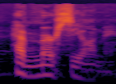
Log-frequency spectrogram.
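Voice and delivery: very soft, low prayer; hushed plea. Retold or imitated. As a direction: drop right down and plead quietly. Voicing the beggar's plea for mercy.

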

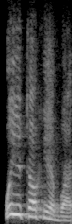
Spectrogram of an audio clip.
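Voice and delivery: husband protesting his own laundry duty, indignant. Retold or imitated. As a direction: bristle at the idea of doing laundry. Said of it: "He said".

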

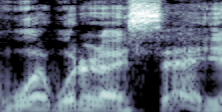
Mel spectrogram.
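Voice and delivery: high-pitched retold protest; imitating a flustered plea; mock bewilderment. Retells bewildered plea to guest.

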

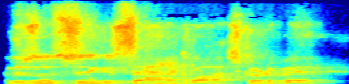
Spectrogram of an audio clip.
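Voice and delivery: hammed-up impatient dad; mock dismissive parent. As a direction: shut the kid's fear down.

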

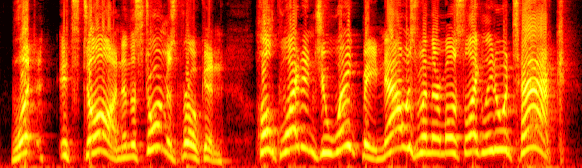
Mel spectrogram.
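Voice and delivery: startled, urgent commanding voice; rising in pitch to an alarmed scolding; Captain America. Acted. Captain waking to scold his lookout, hammed-up alarm. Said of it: "Captain America bolts awake and goes".

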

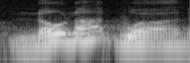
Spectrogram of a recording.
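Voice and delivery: low, slow echo; subdued refrain. Real, not acted. Preacher repeating the refrain to himself and church, low and subdued. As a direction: drop low and say it slowly.

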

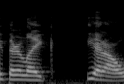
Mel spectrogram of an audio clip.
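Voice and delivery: normal talking voice

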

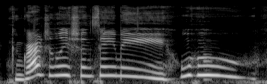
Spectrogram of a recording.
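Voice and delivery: high, singsong congratulations; celebratory cheer. Real, not acted. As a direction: cheer for the winner in a high-pitched voice. Cheering the t-shirt winner.

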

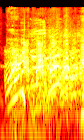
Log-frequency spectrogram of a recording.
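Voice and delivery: high-pitched shriek through laughter; excited squealing. Real, not acted. Host and caller giddy over a [name] fantasy, excited squealing.

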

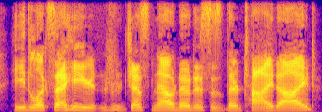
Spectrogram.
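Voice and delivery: ordinary talk, nothing marked

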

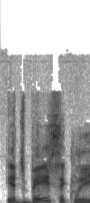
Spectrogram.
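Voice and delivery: normal talking voice

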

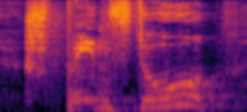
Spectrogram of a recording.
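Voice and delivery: loud, high-pitched outraged yell; angry shouting. A narrator's reading. Car owner finds narrator on his car, angry shout. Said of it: "schrie mich der Besitzer des Autos an".

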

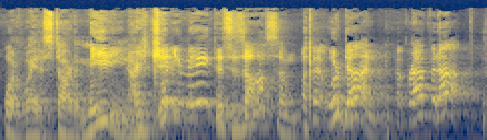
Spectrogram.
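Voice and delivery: high, loud laughing disbelief; giddy celebration at the cancer news; excited laughing. Retold or imitated. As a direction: burst out in joyful laughter. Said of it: "We're like".

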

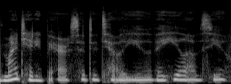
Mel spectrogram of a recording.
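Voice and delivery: soft unvoiced whisper. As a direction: whisper it like a shy child. Child's teddy bear message.

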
